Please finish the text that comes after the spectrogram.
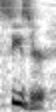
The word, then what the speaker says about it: Caesar: in this particular case I am willing to believe that Kaiser is actually the correct pronunciation okay so where all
